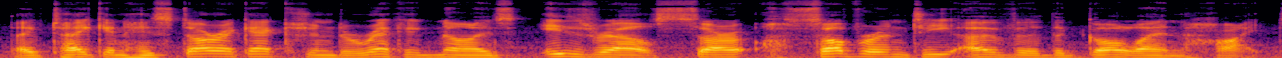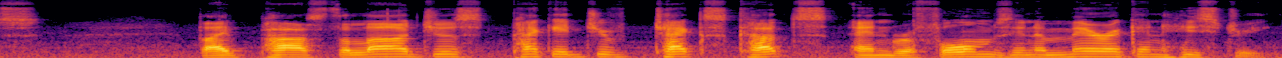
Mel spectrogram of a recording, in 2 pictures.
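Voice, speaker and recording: A man commentating as he reads a list off a screen, steady, with occasional stumbles and asides. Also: medium pitch, measured pace, a little hiss or hum. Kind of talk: reading from a screen, casual commentary.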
